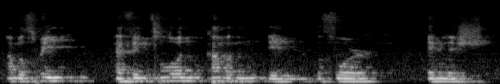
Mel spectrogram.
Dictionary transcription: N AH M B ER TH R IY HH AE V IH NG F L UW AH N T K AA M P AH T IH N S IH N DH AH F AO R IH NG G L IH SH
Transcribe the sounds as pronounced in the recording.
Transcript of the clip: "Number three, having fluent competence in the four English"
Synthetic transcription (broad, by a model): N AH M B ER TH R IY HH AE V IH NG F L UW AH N K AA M B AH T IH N IH N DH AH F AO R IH NG G L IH SH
